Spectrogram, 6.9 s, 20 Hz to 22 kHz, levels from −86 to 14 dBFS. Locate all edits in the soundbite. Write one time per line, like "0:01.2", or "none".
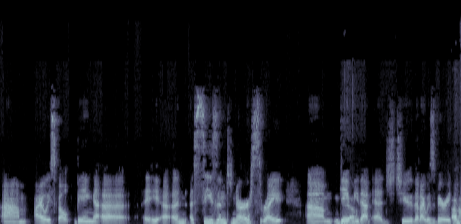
0:02.1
